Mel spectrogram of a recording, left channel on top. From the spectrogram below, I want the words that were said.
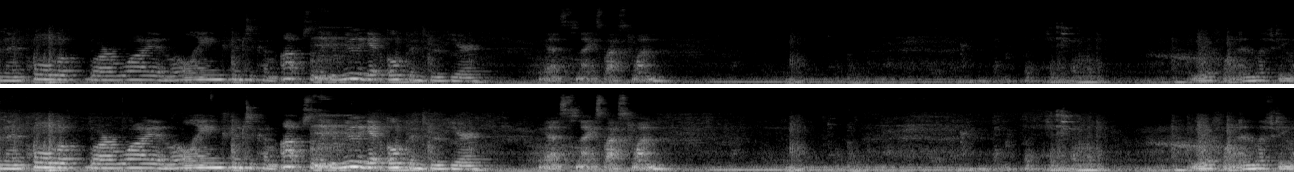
then pull the bar wide and lengthen to come up so that you really get open through here. Yes, nice, last one. Beautiful, and lifting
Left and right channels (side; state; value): left; quieter; 12.2 dB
